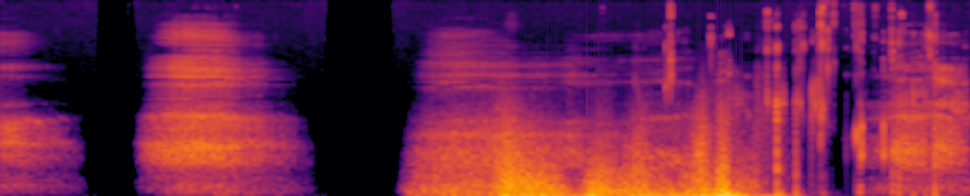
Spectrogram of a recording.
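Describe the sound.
Soft breaths and gentle nibbling on the outer ear in ASMR: two quiet exhales first, then a longer, louder stretch of wet nibbling with small clicks and crunchy mouth sounds.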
